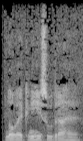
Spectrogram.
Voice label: slovak new books are expensive

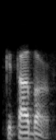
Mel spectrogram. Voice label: "books", punjabi

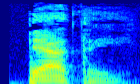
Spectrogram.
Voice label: russian fifth

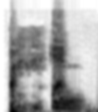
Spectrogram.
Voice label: welsh boy

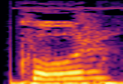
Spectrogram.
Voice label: swedish cows

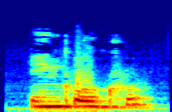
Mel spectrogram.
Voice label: zulu chicken

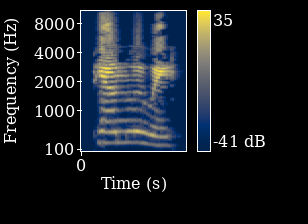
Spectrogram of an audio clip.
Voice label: "pencil", Irish

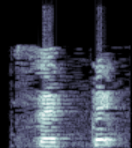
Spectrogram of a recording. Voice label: seven, italian

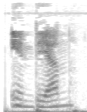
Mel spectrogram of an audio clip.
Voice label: swedish India

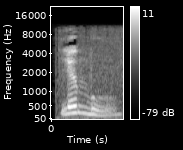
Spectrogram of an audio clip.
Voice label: malay cow

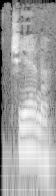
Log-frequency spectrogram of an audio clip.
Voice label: slovak black

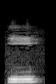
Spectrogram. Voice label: welsh alphabet i

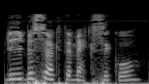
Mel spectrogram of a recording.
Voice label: we visited Mexico, swedish

